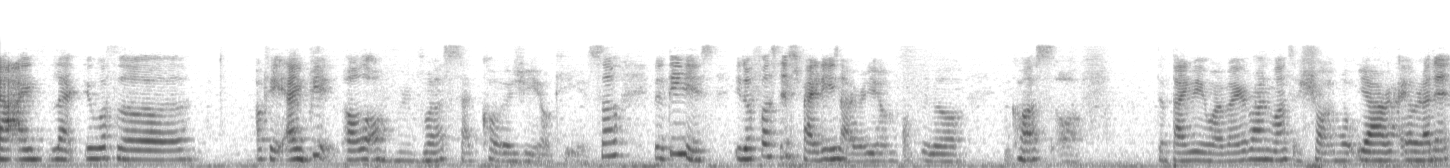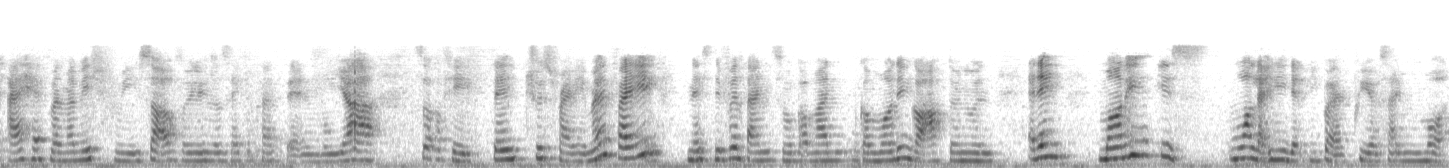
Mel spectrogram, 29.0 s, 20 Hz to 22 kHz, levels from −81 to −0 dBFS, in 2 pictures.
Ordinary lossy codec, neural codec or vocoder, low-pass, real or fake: Opus, 64 kbps; codec, 24 kHz, 0.9 kbps, WavTokenizer, medium speech release version 2; 7.2 kHz; fake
